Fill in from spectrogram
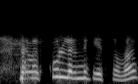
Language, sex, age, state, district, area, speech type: Tamil, female, 30-45, Tamil Nadu, Pudukkottai, rural, conversation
